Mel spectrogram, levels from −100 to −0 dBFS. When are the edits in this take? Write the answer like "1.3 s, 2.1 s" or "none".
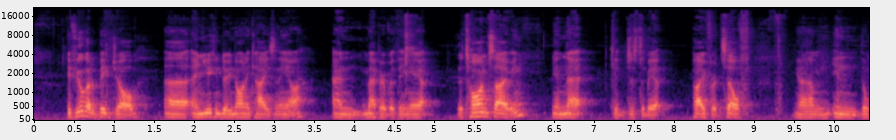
4.1 s, 5.1 s, 7.1 s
